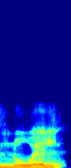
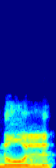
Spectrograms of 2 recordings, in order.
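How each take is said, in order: First: The two vowels are pronounced as separate sounds. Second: The two vowels merge into one sound. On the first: The speaker calls it right. "pronounced separately" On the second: The speaker calls it wrong. "instead of this being nol"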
